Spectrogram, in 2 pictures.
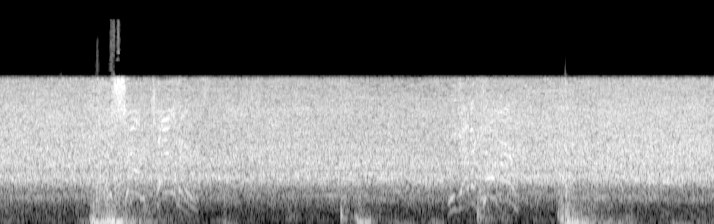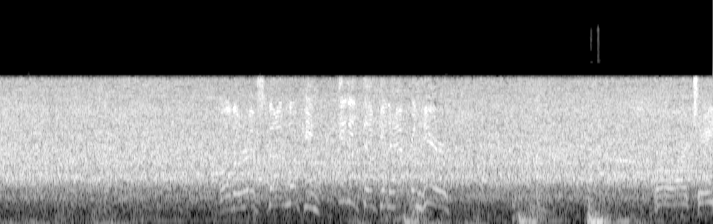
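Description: Heavy thuds of bodies slam onto a wrestling ring mat.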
